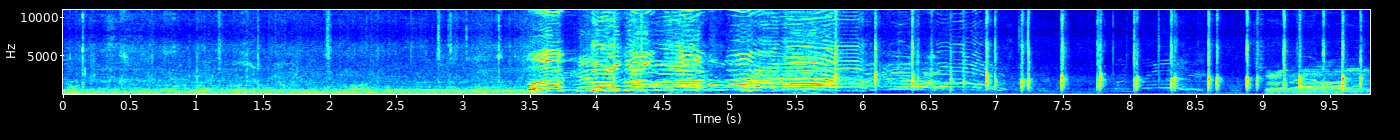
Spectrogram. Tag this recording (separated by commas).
Speech, Animal, Clip-clop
